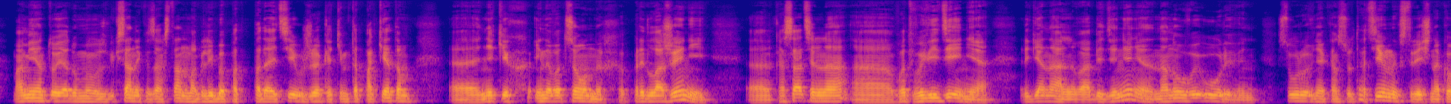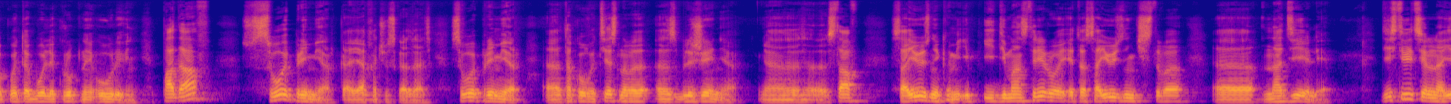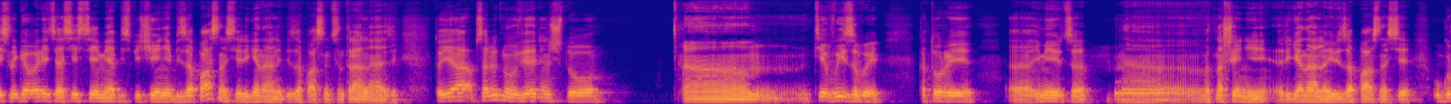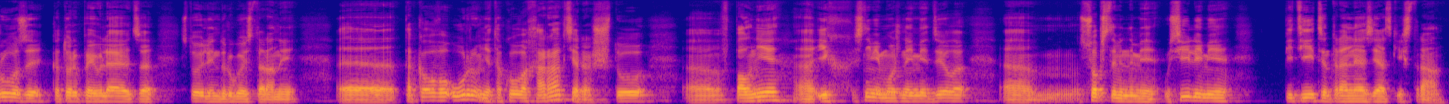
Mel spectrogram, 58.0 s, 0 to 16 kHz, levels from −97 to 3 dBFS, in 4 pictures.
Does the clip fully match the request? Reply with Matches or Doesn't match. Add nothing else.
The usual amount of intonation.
Matches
